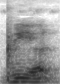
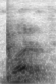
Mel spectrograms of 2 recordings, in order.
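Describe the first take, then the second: First: The vowel sounds like 'wear', with a glide. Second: The vowel sounds like 'wur', short and central. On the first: The speaker calls it wrong. "लोग वेयर पढ़ते हैं" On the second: The speaker calls it right. "शुद्ध उच्चारण इसका क्या है, वर"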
